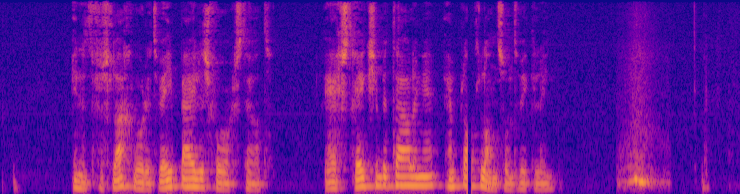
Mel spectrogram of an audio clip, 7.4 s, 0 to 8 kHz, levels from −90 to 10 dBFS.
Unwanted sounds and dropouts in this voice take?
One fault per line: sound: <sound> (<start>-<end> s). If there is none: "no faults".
sound: dropout (4.7-4.7 s)
sound: whoosh (6.2-6.7 s)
